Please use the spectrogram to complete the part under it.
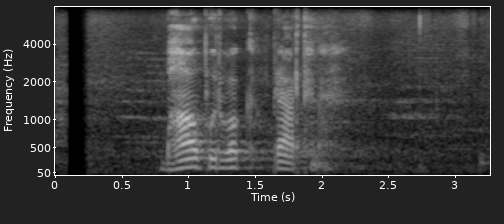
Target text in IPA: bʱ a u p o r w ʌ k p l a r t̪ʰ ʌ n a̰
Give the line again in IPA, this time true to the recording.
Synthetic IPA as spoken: bʱ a w p u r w ʌ k p r a r t̪ʰ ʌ n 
